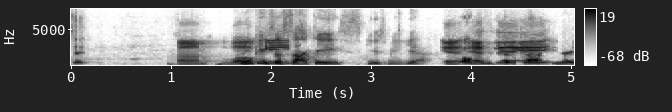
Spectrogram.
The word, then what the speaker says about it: Sasaki: The rookie Sasuke Rookie Sasuke. about to begin. Type his name. Rookie Sasuke. Yeah. Type his name so I can pronounce it. Rookie Sasaki, excuse me.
